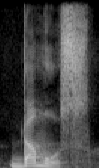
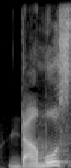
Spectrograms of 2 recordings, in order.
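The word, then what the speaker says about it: damos: और और एक एग्जांपल आपको मैं देता हूँ, दामोस, डामोस नहीं, दामोस।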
